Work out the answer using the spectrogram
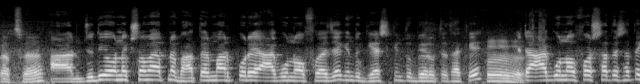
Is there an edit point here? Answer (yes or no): no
